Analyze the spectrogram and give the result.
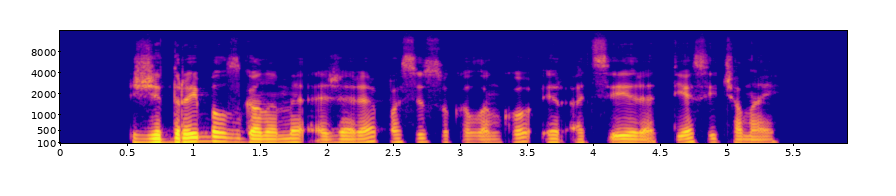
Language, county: Lithuanian, Telšiai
